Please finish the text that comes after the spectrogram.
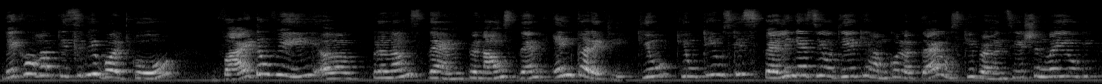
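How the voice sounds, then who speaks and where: Indian-accented woman, pronunciation teacher, high and slow, mixes Hindi and English, roomy recording. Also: lively intonation, slight background noise. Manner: slow, deliberate, drawn-out example words.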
